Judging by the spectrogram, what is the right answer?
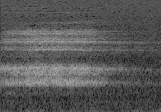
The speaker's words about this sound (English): And then exhale out.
